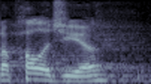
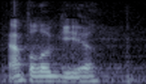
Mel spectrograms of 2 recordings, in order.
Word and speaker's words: apologia: Not apologia, apologia. That's just a pet peeve of mine. There are no hard G or G's in Greek.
